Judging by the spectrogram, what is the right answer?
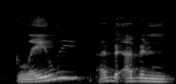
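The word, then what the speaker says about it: Glalie: to be difficult now there we go the gayi is hovering over the uh charred body of the snow run from earlier it's an adamant nature and the glal ey is pissed GL wait glay glay I've I've been pronouncing this wrong my whole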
